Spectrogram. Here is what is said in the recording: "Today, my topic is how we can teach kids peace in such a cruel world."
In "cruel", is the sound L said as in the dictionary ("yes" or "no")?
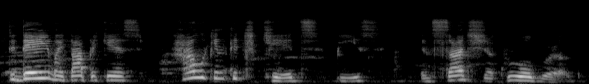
yes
